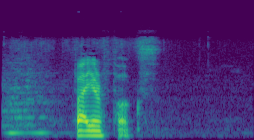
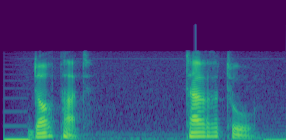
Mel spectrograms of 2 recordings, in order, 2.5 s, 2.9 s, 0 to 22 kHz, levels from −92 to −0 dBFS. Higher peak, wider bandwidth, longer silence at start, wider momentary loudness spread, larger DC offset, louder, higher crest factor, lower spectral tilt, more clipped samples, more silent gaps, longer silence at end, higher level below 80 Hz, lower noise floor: about the same, -2 dBFS vs 0 dBFS; first, 7.6 kHz vs 5.2 kHz; about the same, 0.1 s vs 0.05 s; first, 24 LU vs 15 LU; neither; first, -18 LUFS vs -22 LUFS; about the same, 20 dB vs 24 dB; second, -6.5 dB/octave vs -8 dB/octave; neither; neither; first, 1 s vs 0 s; second, -68 dBFS vs -46 dBFS; first, -63 dBFS vs -49 dBFS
